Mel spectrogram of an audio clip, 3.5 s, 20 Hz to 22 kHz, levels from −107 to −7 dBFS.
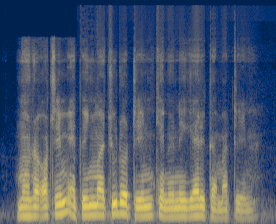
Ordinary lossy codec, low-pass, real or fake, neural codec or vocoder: Opus, 24 kbps; 19.8 kHz; fake; codec, 44.1 kHz, 7.8 kbps, Pupu-Codec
